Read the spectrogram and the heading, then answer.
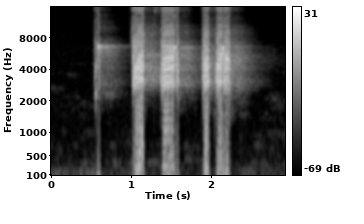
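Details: Black francolin call recorded at Khushab: one sharp upslurred note, then four loud rasping bursts in two close pairs, over a clean silent background.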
